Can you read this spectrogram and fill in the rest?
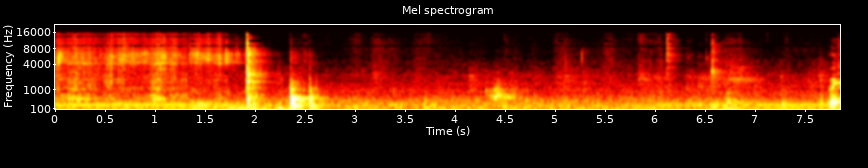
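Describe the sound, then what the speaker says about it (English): A utensil clatters and scrapes against a bowl while apple crisp ingredients are mixed, with a few sharp clinks early on and softer stirring after, all close by. "So got everything in the bowl and we're just gonna mix it up."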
